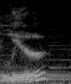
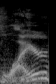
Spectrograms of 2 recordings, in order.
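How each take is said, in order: First: The vowel sounds like 'ee', rhyming with fear. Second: The vowel sounds like 'eye', rhyming with fire. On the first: "some people say lear" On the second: "I believe the pronunciation is liar"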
